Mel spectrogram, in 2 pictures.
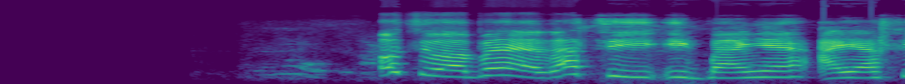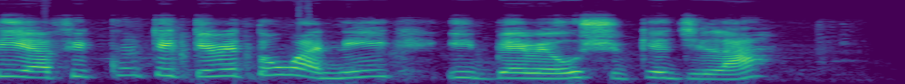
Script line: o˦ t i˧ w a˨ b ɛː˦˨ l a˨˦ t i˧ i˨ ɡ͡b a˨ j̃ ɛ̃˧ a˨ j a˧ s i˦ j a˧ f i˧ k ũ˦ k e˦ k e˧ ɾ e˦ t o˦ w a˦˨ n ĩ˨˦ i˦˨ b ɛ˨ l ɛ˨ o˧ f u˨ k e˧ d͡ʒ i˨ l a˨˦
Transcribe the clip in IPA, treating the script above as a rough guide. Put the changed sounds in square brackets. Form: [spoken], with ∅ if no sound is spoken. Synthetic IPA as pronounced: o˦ t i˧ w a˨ b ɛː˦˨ l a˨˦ t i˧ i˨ ɡ͡b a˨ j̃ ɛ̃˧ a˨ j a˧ [f] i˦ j a˧ f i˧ k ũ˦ k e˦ k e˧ ɾ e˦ t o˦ w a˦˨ n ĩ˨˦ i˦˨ b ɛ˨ [ɾ] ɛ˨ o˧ [ʃ] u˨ k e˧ d͡ʒ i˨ l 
